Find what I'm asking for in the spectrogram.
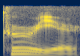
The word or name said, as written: courier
